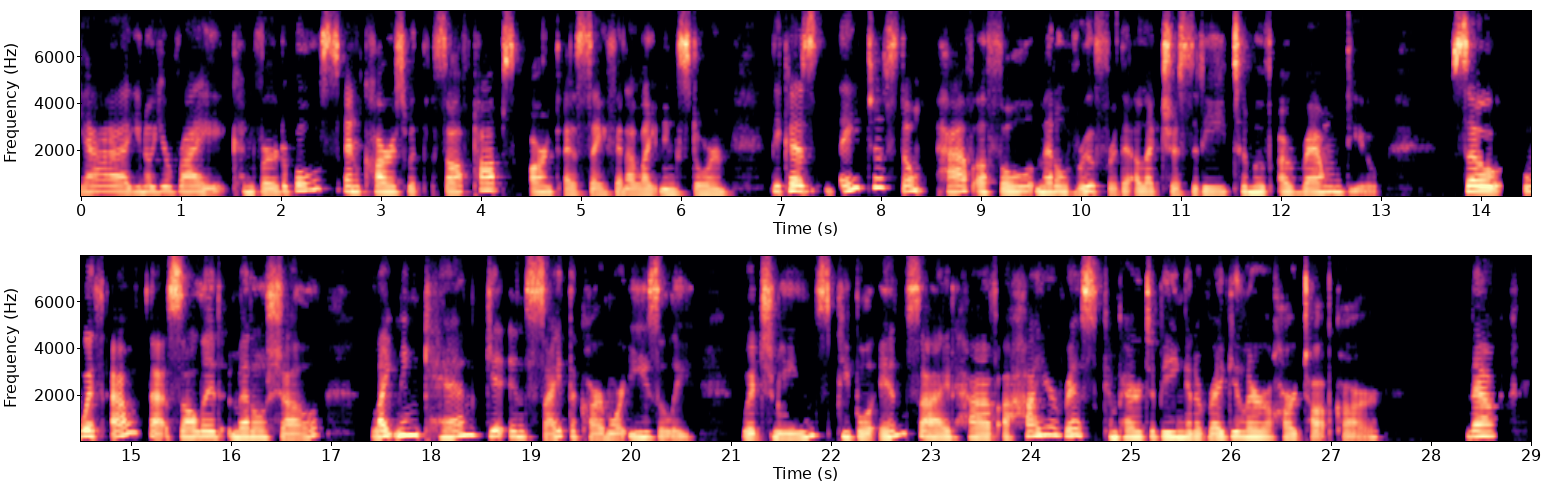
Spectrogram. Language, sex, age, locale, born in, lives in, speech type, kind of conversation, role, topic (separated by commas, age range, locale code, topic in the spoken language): English, female, 30-34, en-US, United States, United States, read, expert-assistant, expert, How can you stay safe during a lightning storm?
